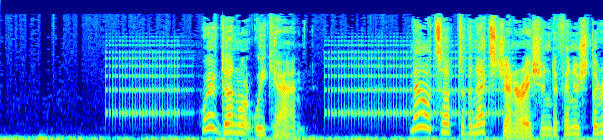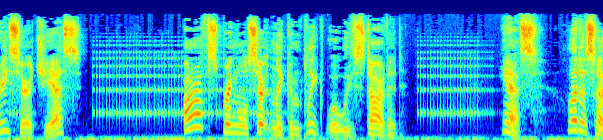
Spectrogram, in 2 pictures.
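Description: Electronic text blips beep in short steady bursts.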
